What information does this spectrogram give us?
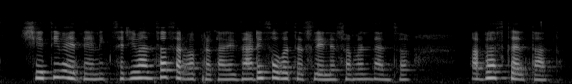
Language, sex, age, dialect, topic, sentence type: Marathi, female, 31-35, Northern Konkan, agriculture, statement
